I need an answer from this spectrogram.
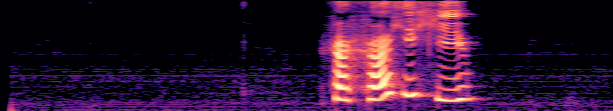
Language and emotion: Russian, positive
